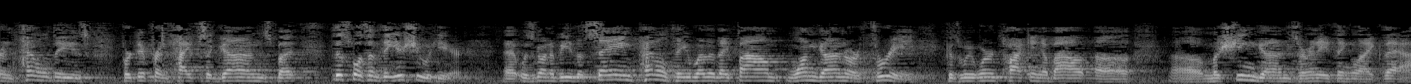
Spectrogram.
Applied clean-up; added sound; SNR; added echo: none; none; none; none.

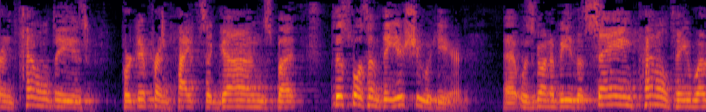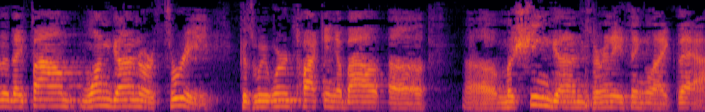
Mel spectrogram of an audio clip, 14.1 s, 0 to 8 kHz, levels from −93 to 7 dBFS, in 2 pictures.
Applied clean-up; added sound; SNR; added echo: neural mask model RNNoise.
